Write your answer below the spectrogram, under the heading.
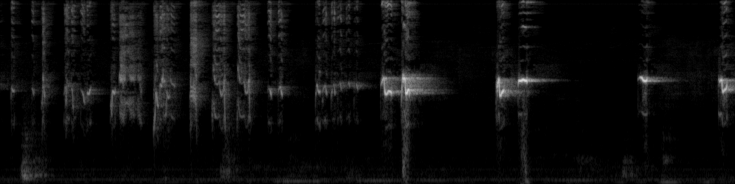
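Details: Hand-reared Sooty-headed Bulbul, an active singer, starting with soft rapid chirps and twittering notes, then switching to louder, clear whistled notes repeated every one to two seconds.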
